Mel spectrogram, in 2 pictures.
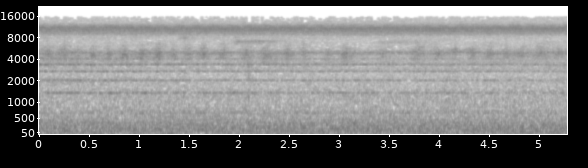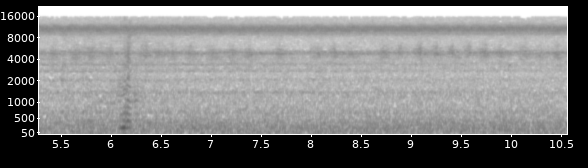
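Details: Cicadas screeching in Thai rainforest at Ton Pariwat wildlife sanctuary near Phang-Nga: a high, finely pulsing whine with a rapid rhythmic throb, layered over steady lower tones, one short sharp knock partway through, low ambient rumble.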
